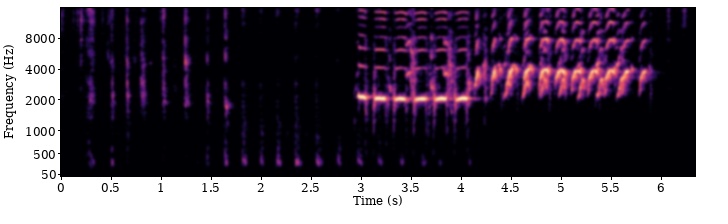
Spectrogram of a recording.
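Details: Kept black-winged myna singing vigorously in the morning: about three seconds of rapid dry clicks repeated roughly twice a second, then a steady whistled note held for a second, followed by fast buzzy chattering notes that fade out.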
